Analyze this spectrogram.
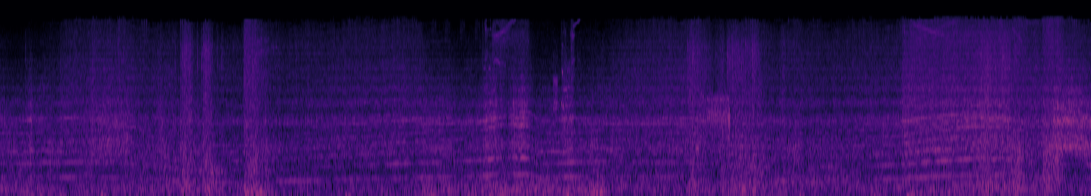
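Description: A sports car engine roars steadily, its pitch rising and dipping as it shifts gears.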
